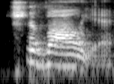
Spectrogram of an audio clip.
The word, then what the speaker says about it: Chevalier: actually pronounce that name like the old actress right chevalier chevalier like people who remember maurice chevalier and this is a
